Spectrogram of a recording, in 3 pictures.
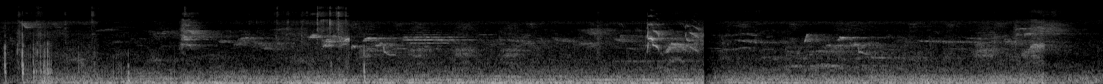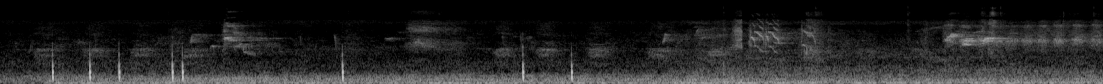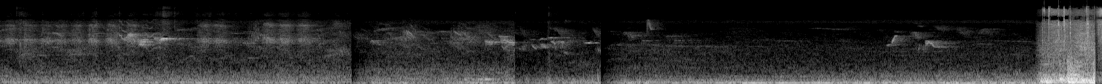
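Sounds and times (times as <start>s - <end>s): small birds chirping: 0.0s - 8.3s, 9.0s - 33.0s.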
